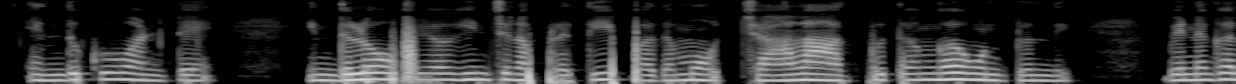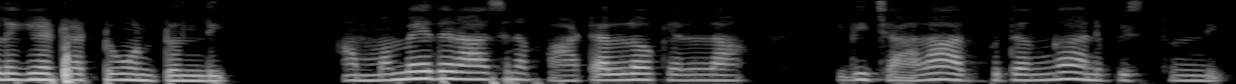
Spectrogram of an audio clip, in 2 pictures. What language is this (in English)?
Telugu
